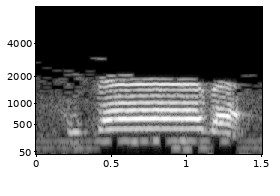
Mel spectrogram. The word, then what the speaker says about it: حساب: مثلا به قلقله با در آخر کلمه حساب توجه کنید، حساب حساب، یعنی اگر به طرف کسره میل پیدا کنه حسابی غلط هست و همچنین به طرف کسره حساب این هم باز غلط هست، بلکه باید به طور ساکن تلفظ بشه حساب.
